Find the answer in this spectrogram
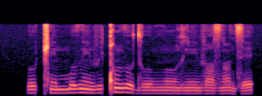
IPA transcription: o˧ǁẽ˧mːo˦ðẽ˧ βɪ˦ǃõ˦ ðo˨doː˨ ŋõː˨ɣẽː˨βɛ˨ zˤẽ˦˨d͡zɛ˦

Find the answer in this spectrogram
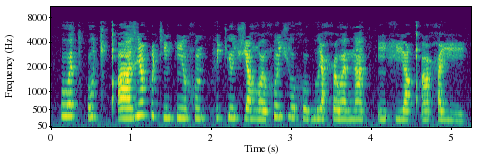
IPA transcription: oɐ̯t͡sʼoc qʼazĩ qʷɘcĩkĩ χʷĩkʷhɘcɾʲõ çaʁʷɘχʷĩço xoɡʷi ħoɐ̯ nãt͡sʼĩxiɐ̯ qʼõħi

